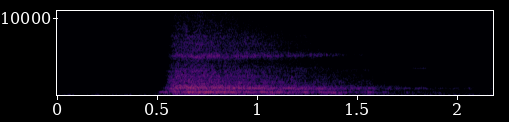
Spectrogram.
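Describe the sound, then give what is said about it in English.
A single long, deep inhale drawn sharply through the nose, fairly loud, with a hissy airy rush lasting over a second before tapering off. No talking. “Dude, I'm taking nose bong hits of air right now.”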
